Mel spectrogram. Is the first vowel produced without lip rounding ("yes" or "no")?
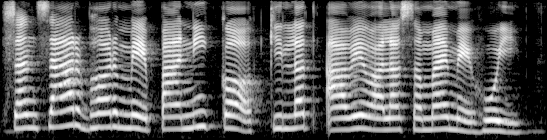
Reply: yes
